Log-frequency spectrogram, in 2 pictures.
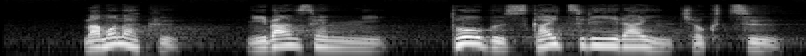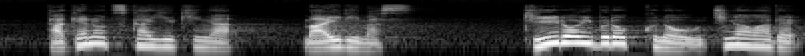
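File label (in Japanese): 接近放送, 男声, 六本木駅; 放送は「竹ノ塚行」です。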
